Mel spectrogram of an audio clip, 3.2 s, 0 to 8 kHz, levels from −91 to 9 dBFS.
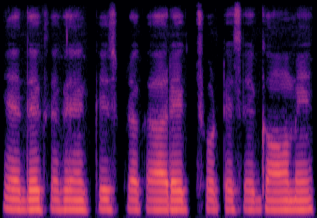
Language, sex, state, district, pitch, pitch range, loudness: Hindi, male, Uttar Pradesh, Gorakhpur, 130 Hz, 125-130 Hz, -28 LUFS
